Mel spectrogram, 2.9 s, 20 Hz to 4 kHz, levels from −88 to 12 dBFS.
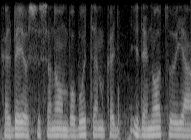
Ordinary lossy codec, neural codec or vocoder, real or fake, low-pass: Opus, 24 kbps; none; real; 3.6 kHz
